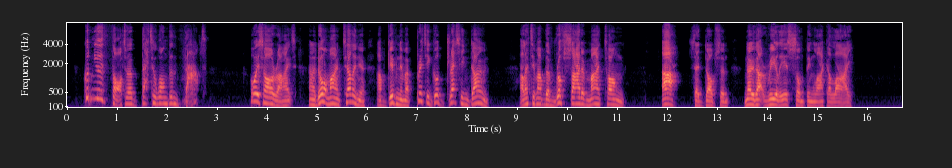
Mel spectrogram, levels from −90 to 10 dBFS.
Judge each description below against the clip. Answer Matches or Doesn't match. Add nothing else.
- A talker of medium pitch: Matches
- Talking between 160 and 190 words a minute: Matches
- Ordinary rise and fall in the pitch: Doesn't match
